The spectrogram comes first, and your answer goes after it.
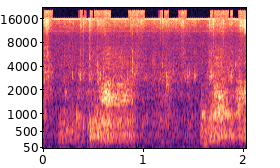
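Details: Five-week-old puppies playing, Dakota and Flash tussling; two short bursts of low growling yips, about half a second each, separated by a pause.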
